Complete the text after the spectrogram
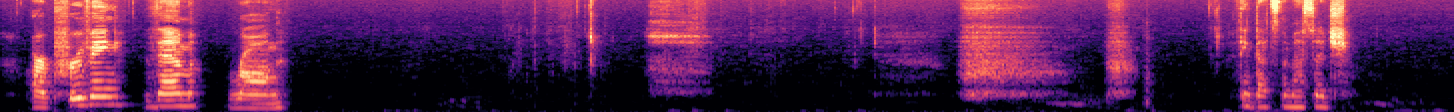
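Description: A woman speaks calmly and close to a microphone, in short phrases with pauses.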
